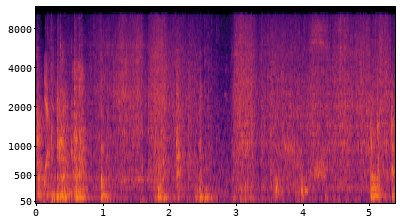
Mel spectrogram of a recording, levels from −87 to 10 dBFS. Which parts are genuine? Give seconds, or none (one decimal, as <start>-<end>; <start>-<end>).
0.0-0.9; 1.7-5.4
